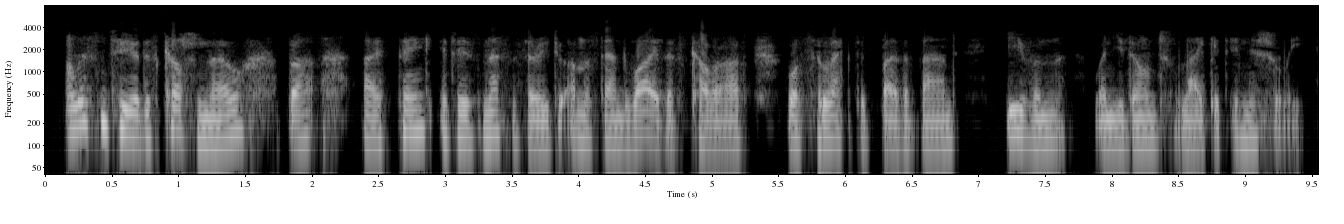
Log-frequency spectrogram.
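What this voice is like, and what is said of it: Put-on British accent. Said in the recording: “in my best British accent.”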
